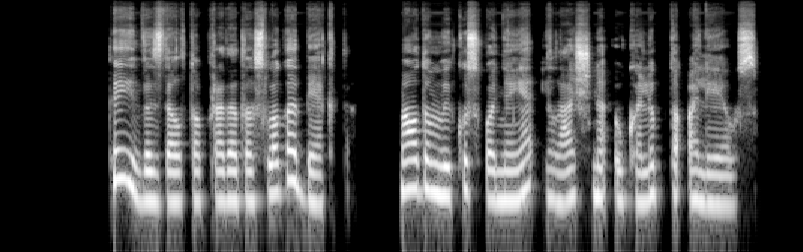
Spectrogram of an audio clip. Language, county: Lithuanian, Vilnius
